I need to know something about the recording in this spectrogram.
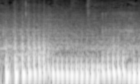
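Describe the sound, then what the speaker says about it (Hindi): A motorcycle's electric self-starter cranks the engine in a rapid, even chugging pulse, loud and close throughout, on a mountain ride in the Niti Valley, Uttarakhand. "सेल्फ ले लिया बाइक ने।"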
